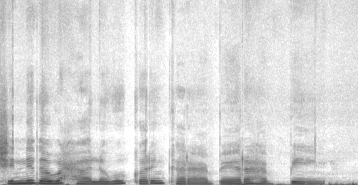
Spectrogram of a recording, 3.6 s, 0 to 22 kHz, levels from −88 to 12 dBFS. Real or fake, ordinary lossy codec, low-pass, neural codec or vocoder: fake; none; none; vocoder, 44.1 kHz, 128 mel bands, Pupu-Vocoder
